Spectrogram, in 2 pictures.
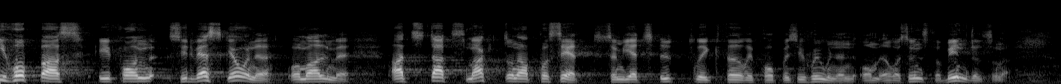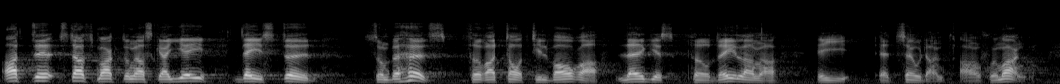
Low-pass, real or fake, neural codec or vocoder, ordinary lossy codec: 7.2 kHz; real; none; Opus, 64 kbps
